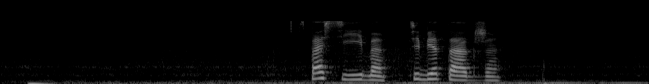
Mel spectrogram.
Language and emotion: Russian, positive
